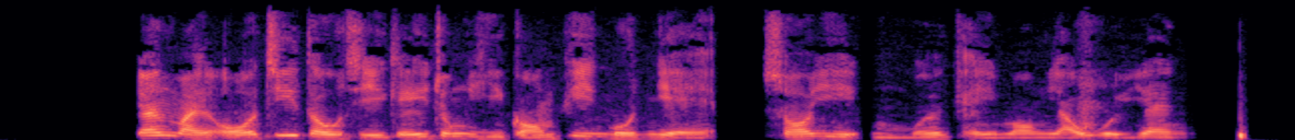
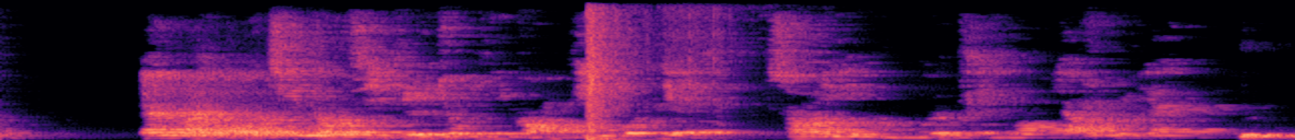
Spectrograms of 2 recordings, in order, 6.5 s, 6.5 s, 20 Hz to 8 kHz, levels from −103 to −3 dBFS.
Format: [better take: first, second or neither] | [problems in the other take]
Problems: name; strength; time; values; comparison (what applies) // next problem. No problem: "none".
first | noise reduction (classical method WPE with log-MMSE)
